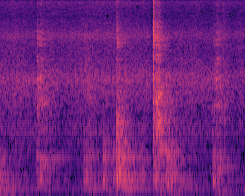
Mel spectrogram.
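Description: Green peas and cabbage sizzle in a pan while a utensil stirs them in several brisk scraping strokes, close up, with no talking.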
